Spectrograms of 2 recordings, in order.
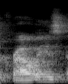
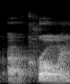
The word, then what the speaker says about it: Crowley: alist probably and uh or Crowley I think is is actually how you pronounce that um and the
